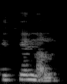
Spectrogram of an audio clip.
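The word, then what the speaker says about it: ethanal: यहाँ पे अल ए एल आता है लास्ट में, जो भी पढ़ेंगे तो उच्चारण ए एल आएगा, तो ये होगा इथेनल।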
